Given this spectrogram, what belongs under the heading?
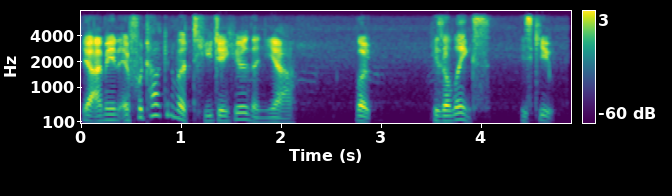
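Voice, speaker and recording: A man's voice: medium pitch, sing-song, moderate pace, pushed and bright, dull audio, slight background noise. A young man live streaming, moving between casual chat and reading story narration aloud.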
